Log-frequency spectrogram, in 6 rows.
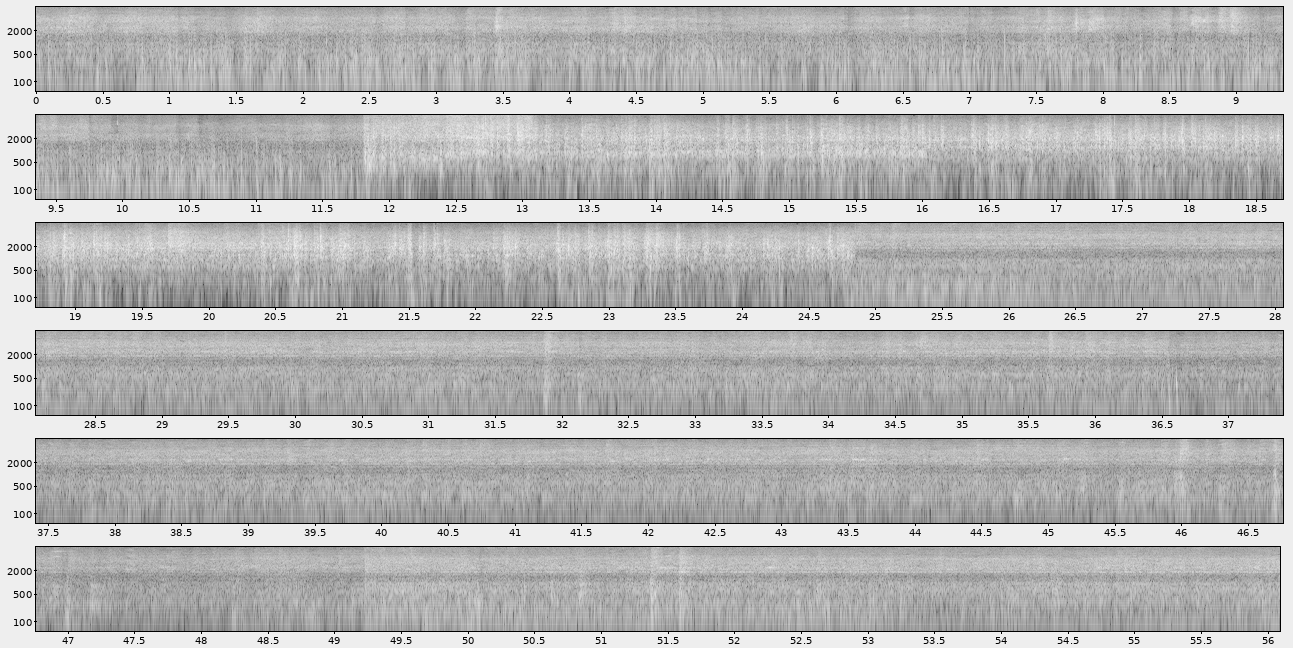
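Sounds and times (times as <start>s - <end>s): train wheels rolling over rails: 0.0s - 56.0s
low rumble: 11.7s - 25.2s.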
